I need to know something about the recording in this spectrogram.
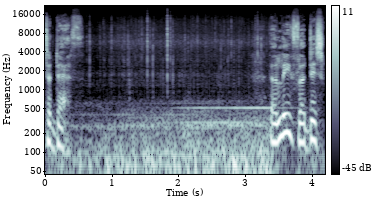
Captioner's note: fire crackles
